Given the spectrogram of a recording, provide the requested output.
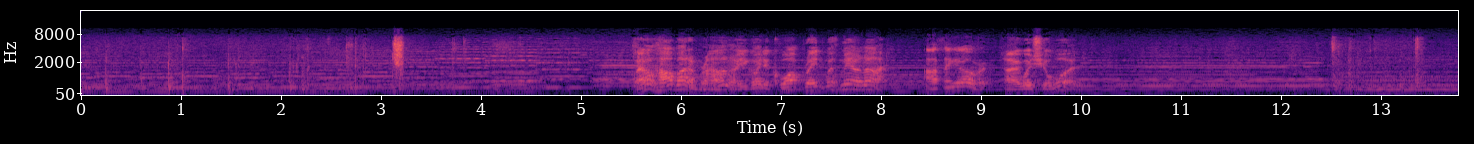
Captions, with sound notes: [Footsteps approaching] Well, how about it, Brown, Are you going to cooperate with me or not? I'll think it over. I wish you would.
